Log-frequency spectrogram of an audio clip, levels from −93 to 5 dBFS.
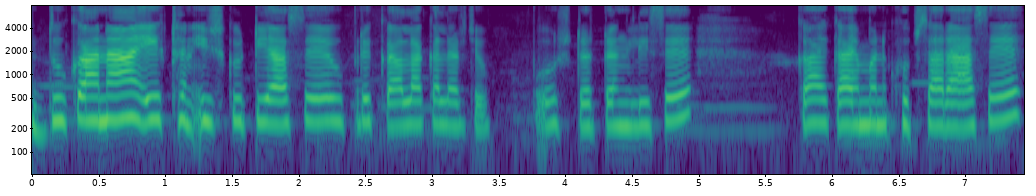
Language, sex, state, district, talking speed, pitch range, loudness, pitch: Halbi, female, Chhattisgarh, Bastar, 155 wpm, 225-255 Hz, -26 LUFS, 235 Hz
